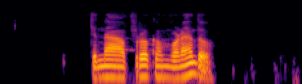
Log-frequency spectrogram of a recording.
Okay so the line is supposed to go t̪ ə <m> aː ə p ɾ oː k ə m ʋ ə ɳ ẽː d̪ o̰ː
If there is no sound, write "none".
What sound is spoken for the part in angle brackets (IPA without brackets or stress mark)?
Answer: n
